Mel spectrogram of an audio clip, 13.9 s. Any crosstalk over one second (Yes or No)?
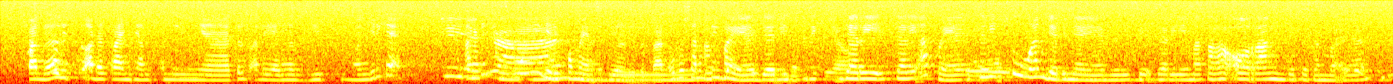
Yes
